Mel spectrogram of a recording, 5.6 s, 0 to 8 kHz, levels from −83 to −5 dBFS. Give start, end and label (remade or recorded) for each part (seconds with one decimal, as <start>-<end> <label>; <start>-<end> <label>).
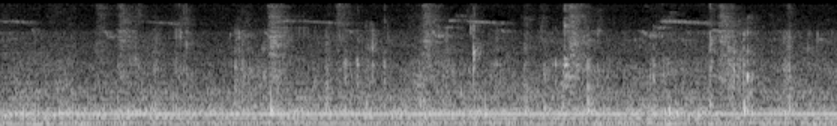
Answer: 0.0-0.5 remade; 0.5-4.3 recorded; 4.3-4.8 remade; 4.8-5.6 recorded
